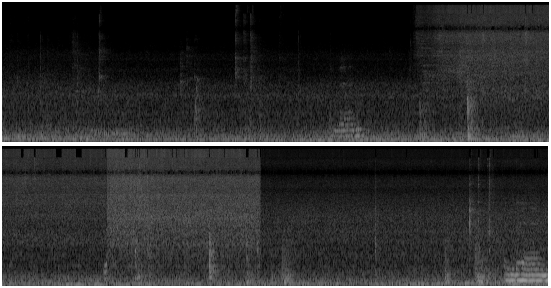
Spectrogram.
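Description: Olive oil sizzles in a pan on a stovetop, a steady close hiss that swells louder partway through as food hits the hot oil, with occasional stirring clatter and no talk over it.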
